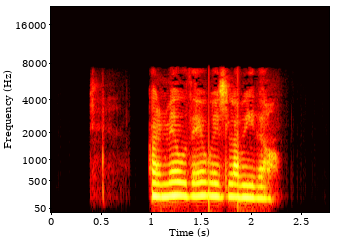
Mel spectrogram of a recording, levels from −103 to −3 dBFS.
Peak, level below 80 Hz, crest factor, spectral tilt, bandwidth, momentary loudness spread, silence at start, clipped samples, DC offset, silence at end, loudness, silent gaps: -6 dBFS; -64 dBFS; 18 dB; -6.5 dB/octave; 7.6 kHz; 11 LU; 1 s; under 0.1%; under 0.1%; 0.5 s; -22 LUFS; none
